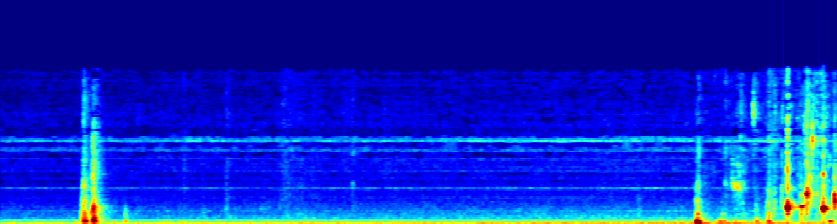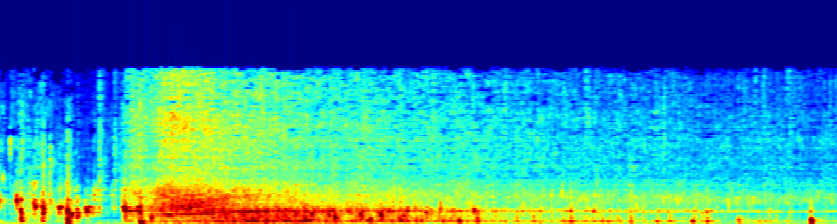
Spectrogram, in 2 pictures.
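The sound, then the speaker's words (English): Frozen fries go straight from the freezer into hot oil. A few scattered clicks come first, then a loud, steady, hissing sizzle bursts in partway through and continues to the end. “you'll get a little more of the frying sound, because these fries are coming straight from the freezer right into the hot oil.”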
